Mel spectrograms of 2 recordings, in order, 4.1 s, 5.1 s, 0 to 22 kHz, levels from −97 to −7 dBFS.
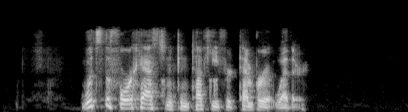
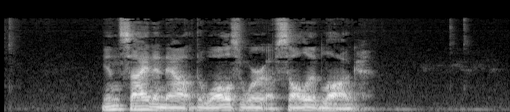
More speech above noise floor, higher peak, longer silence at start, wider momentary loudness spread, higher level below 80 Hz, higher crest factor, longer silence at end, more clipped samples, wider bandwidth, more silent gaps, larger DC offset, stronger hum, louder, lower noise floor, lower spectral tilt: first, 60 dB vs 44 dB; about the same, -6 dBFS vs -6 dBFS; second, 0.8 s vs 1 s; about the same, 6 LU vs 8 LU; second, -64 dBFS vs -44 dBFS; about the same, 22 dB vs 18 dB; second, 1.05 s vs 1.4 s; neither; second, 8.2 kHz vs 11.5 kHz; neither; neither; neither; second, -26 LUFS vs -21 LUFS; first, -86 dBFS vs -64 dBFS; about the same, -4.5 dB/octave vs -5.5 dB/octave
